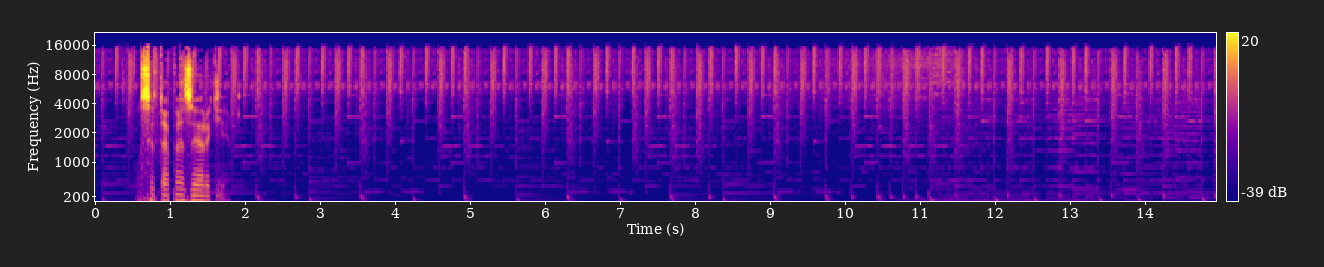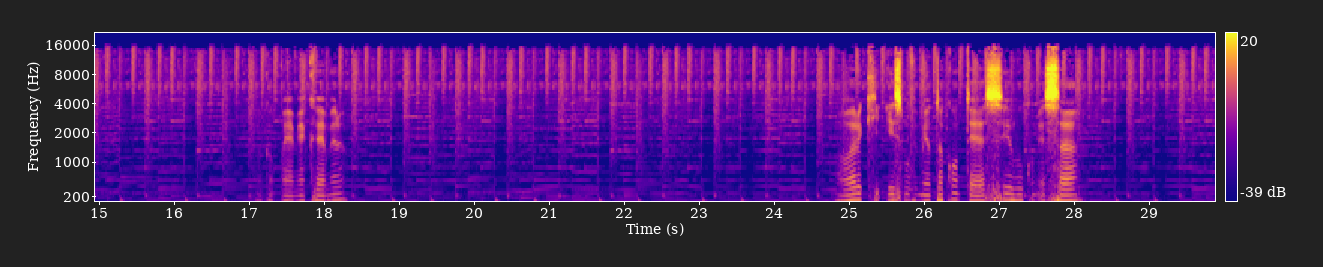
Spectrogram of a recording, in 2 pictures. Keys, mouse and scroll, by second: 0.4 ,, 0.9 0, 1.8 Home, 3.5 click, 4.1 click, 10.3 click, 12.2-15.3 drag, 16.3 click, 17.6 click, 19.1-28.9 drag.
